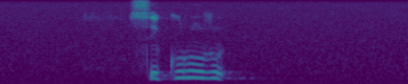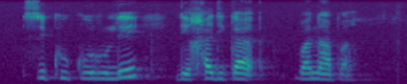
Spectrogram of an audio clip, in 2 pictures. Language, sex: Northern Sotho, female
